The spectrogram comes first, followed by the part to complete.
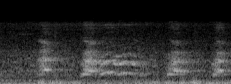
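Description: A dog yipping: three short calls in the background.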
